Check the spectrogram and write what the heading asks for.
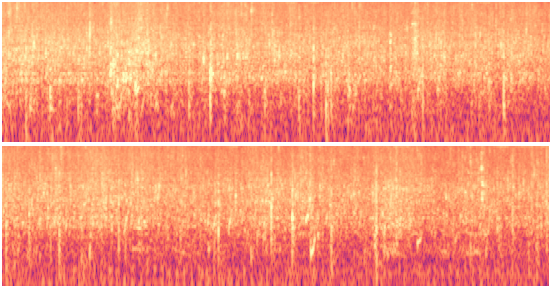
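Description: Pond water churning and splashing as a dense shoal of pangasius catfish thrash at the surface in a feeding frenzy, with many small splashes overlapping.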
